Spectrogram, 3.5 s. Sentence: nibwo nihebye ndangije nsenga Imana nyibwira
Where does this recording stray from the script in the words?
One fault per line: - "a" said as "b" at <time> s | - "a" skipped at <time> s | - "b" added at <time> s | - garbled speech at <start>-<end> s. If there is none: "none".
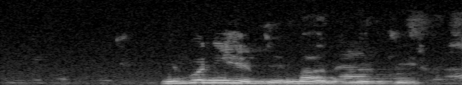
- "ndangije nsenga" skipped at 2.1 s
